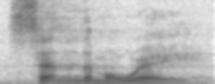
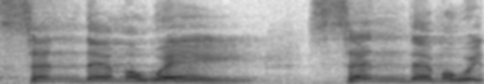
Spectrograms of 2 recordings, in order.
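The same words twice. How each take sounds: First: Soft, low, reflective repeat; a hushed echo of the dismissal; quiet echo. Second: A raised, brushing-off call; loud dismissal. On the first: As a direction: let the phrase fall away quietly. Repeating the disciples' phrase. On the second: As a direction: shout them off, pushing people away. Disciples dismissing the crowd. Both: Acted.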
